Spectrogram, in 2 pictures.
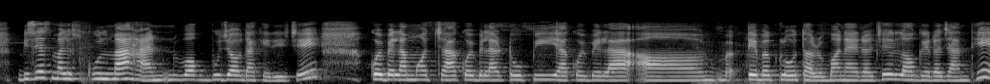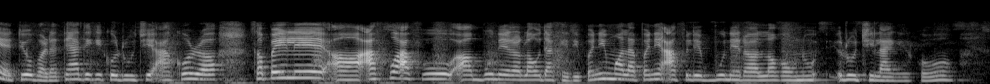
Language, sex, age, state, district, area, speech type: Nepali, female, 30-45, West Bengal, Kalimpong, rural, spontaneous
